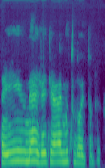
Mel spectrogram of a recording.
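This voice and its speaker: A woman's voice: medium pitch, flat delivery, moderate pace, no room sound, narrow, tinny audio. A young adult woman with a Brazilian Portuguese accent, hosting and telling a personal story in a chatty, confiding way with frequent tag questions. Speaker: host.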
